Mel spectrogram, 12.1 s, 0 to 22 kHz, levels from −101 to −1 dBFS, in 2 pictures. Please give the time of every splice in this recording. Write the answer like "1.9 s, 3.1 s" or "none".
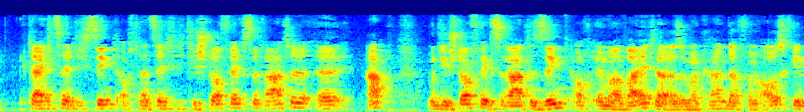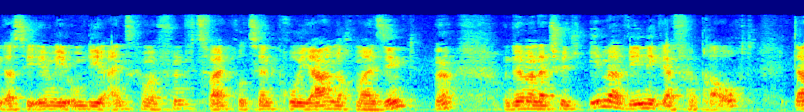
2.6 s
